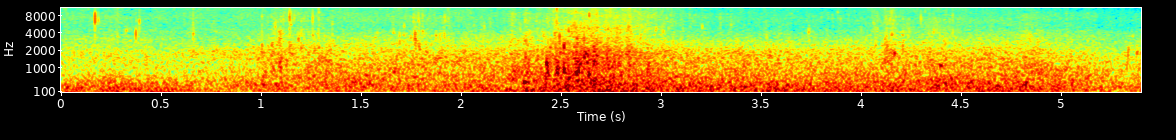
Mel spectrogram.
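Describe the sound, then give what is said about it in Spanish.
Rough, churning sea with waves crashing and surging continuously, a louder wave breaking midway, all under a steady rush of wind buffeting the microphone. “Tuvimos solo tiempo para desatar nuestras balsas y lanzarlas al agitado mar, azotado por las olas.”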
